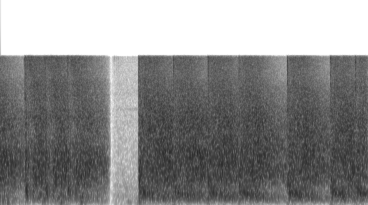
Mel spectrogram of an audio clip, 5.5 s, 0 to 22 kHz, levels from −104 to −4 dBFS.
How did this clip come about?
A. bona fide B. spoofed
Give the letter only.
A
